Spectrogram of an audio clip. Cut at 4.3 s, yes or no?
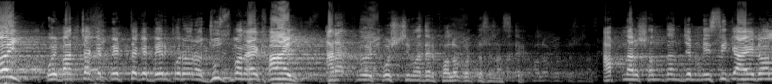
no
